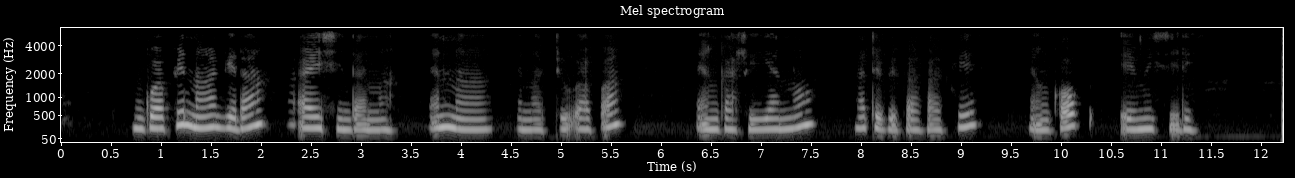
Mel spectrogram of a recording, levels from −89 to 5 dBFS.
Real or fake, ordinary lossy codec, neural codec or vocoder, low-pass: real; none; none; 5.4 kHz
